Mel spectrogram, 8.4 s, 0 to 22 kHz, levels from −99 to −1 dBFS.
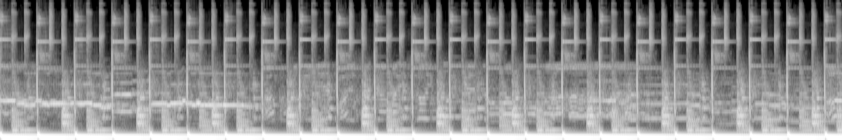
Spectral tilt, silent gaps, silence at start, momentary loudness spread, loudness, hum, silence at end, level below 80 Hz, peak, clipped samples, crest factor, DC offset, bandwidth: -5.5 dB/octave; none; 0 s; 0 LU; -8 LUFS; none; 0 s; -6 dBFS; 0 dBFS; 0.5%; 6 dB; under 0.1%; 17 kHz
